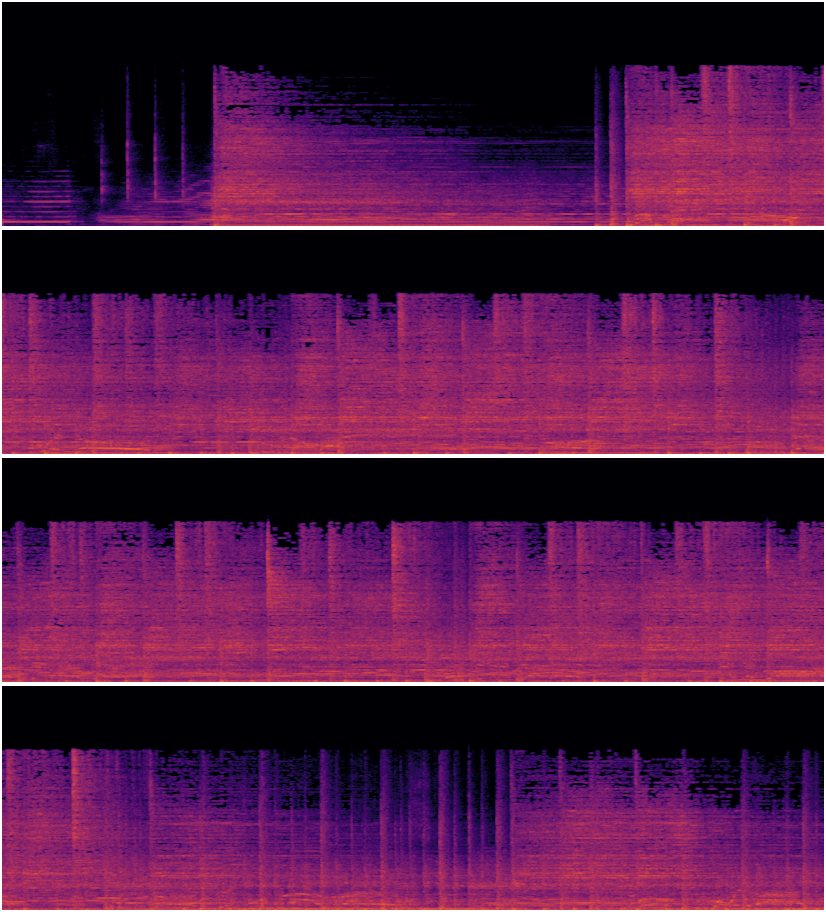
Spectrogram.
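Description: Live hardcore band starting a song. After a brief pause, a single low chord rings out and is held for a few seconds. About six seconds in, the full band comes in with drums and distorted electric guitars, over shouted vocals.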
